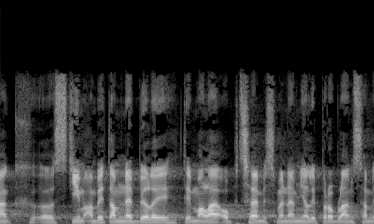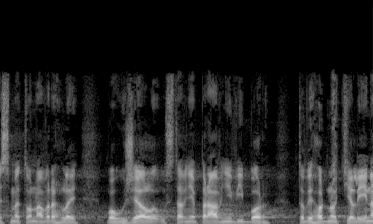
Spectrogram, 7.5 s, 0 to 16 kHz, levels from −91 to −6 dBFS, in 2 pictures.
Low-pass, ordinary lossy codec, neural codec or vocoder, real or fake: 10.8 kHz; MP3, 64 kbps; none; real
